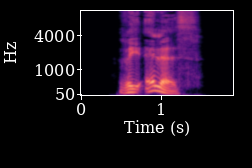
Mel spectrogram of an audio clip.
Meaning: strong/mixed nominative/accusative neuter singular of reell
- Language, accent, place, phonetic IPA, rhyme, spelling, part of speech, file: German, Germany, Berlin, [ʁeˈɛləs], -ɛləs, reelles, adjective, De-reelles.ogg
